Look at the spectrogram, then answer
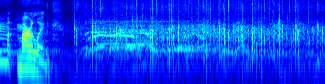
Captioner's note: applause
